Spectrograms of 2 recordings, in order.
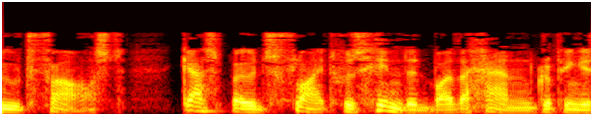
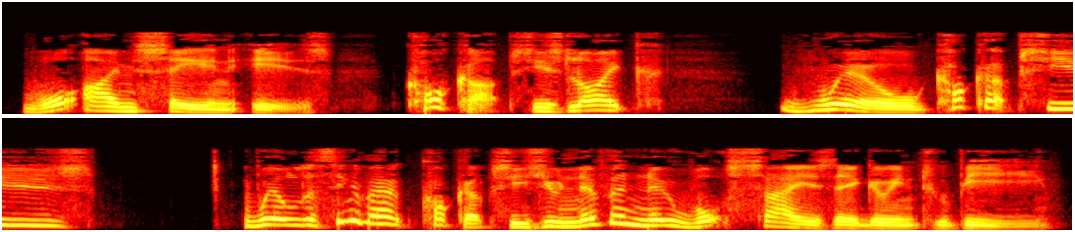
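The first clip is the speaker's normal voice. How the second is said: slow, halting, higher-pitched sergeant; floundering Sergeant Colon; 6 semitones higher, slower than usual. Acted. Sergeant struggling to explain cock-ups, slow and floundering. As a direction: grope for the words, stretching them out.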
